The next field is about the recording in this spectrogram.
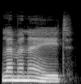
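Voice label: "lemonade", British English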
